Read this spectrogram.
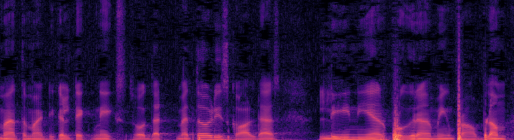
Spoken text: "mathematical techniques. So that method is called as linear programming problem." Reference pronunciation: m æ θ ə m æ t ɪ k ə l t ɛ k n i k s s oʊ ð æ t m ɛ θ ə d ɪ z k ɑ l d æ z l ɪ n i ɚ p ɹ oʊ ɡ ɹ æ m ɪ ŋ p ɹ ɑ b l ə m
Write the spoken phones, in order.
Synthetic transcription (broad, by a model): m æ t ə m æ t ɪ k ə l t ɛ k n i k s s oʊ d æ t m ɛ t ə d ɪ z k ɑ l d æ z l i n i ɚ p ɹ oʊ ɡ ɹ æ m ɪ ŋ p ɹ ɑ b l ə m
